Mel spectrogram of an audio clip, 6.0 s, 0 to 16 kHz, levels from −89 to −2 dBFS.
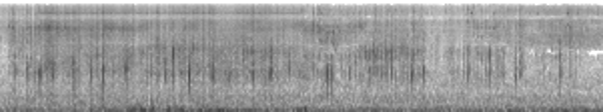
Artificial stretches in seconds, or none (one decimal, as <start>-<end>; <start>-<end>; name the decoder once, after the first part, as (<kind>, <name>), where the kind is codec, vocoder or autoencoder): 0.4-3.0 (autoencoder, DAC-VAE)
